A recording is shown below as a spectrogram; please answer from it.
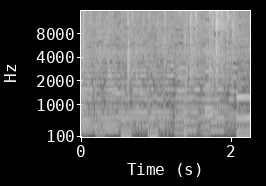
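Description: Background music with a steady beat: held notes over a low bass pulse about twice a second.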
